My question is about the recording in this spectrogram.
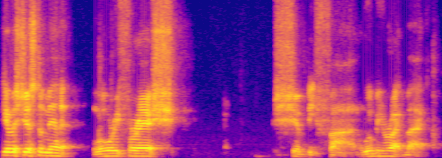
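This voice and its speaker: A man with a hoarse, rusty, froggy voice, chatting casually as he hosts a livestream. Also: medium pitch, lively intonation, slow, a bit bright, distant mic. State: hoarse from pollen. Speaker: host of a livestream workshop. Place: remote studio.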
